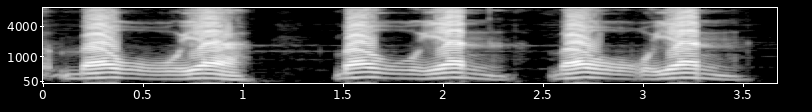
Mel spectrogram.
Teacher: hati-hati jangan sampai memantulkan huruf gain karena huruf Gin bukan huruf mantul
